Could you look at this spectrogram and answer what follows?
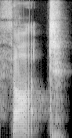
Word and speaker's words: thought: we found thought thought at the end the tongue goes up and makes a stop te not thought but thought thought thought I thought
